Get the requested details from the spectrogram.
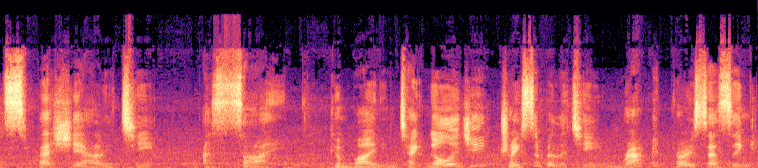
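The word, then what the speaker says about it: açaí: Acacia. Ashai. Say it again for me, Thomas. Asai. Asai. Right. Or acacia berries. Now, Masai says it has created a new catery called specialtity. Asai.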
